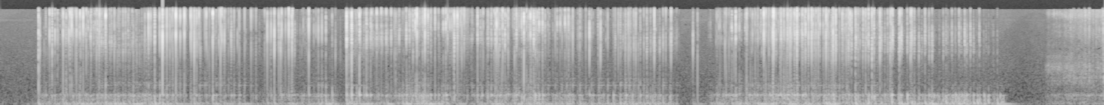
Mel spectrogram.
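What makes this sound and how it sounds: Long acrylic nails on both hands scratch directly across the bare, uncovered round steel-mesh grille of a large condenser microphone's hollow dome. This makes a dense, continuous crackling scrape over a heavy, boomy low rumble. The scratching briefly dips around nine seconds and fades to a quieter hiss near the end.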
